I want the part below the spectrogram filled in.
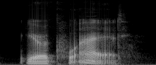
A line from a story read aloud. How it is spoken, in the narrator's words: he said in his low, gravelly American accent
